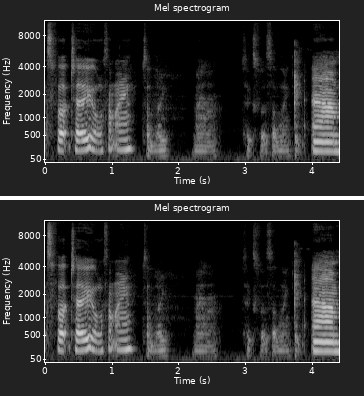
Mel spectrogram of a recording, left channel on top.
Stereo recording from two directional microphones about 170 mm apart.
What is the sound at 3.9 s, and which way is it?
Speech, 15° right (ahead or behind).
